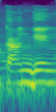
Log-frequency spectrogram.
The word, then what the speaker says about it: Kangen: Kang ya atau kanggeng water. Nah, kanggeng ini bukan kangen bacanya Bapak Ibu sekalian ya.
